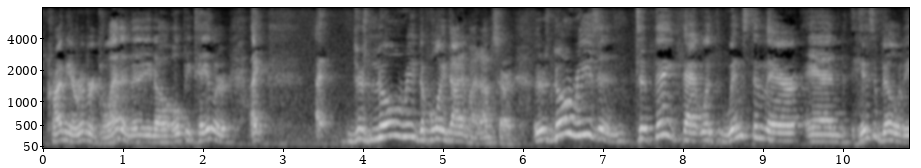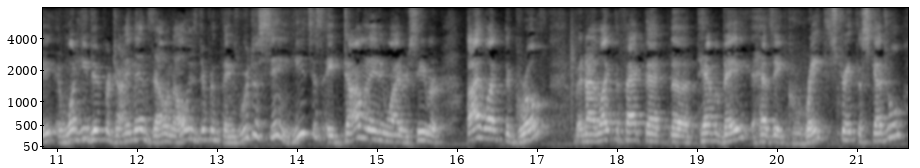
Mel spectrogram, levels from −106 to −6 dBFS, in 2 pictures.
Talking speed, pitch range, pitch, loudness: 190 wpm, 155-255 Hz, 180 Hz, -34 LUFS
